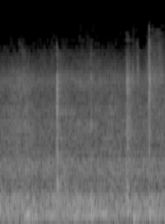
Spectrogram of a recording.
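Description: A few small, sharp metallic clicks, a thin metal pick and tools touching the phone's circuit board and SIM slot, over the steady hum of a fan.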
